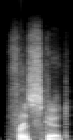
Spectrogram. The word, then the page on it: frisket: American English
